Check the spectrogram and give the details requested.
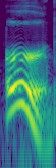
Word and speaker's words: herb: the oxford english dictionary you brits said herb with a silent h right up until sometime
